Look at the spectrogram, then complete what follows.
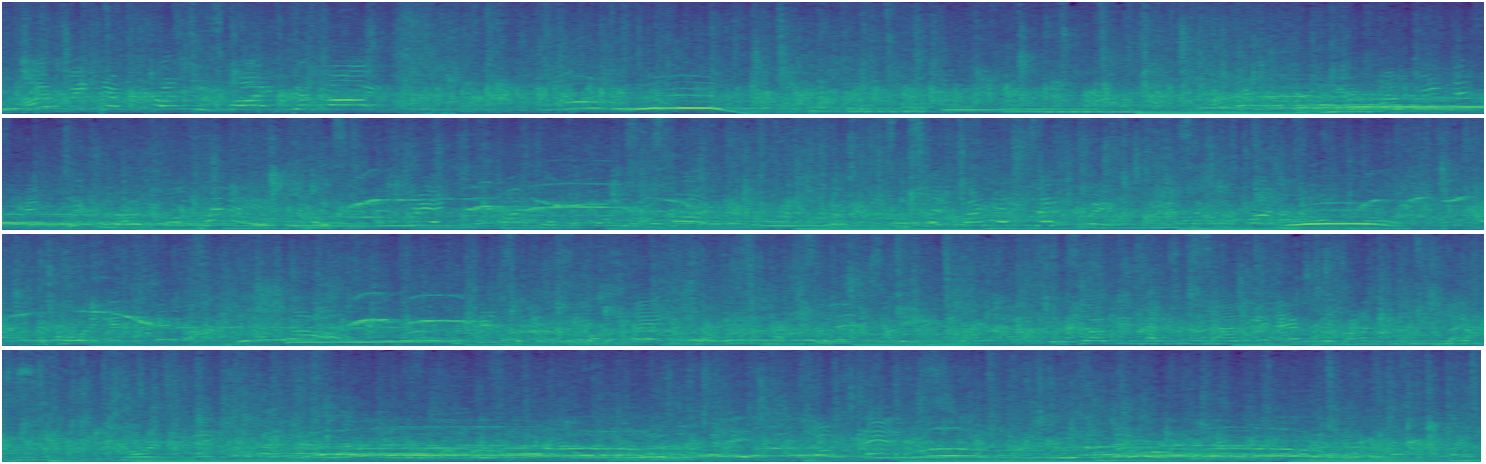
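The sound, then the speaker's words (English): A comedy show audience applauds the comedians steadily and loudly for about thirty seconds, a dense wash of clapping with scattered cheers, while a keyboard plays a bouncy chord tune underneath. “Please give it up for Francesco De Carlo, Danny Carreno, Sydney V, Paul Sinha, Ness Edric, and Dennis Corner, Paul Potter at keyboard.”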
